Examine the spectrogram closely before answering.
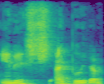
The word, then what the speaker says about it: Inis: really famous game called inish I believe I'm pronouncing it right I N I S okay yeah um I've been told is pronounced inish uh it's a Celtic word or something but uh so itic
